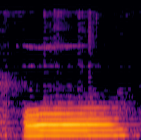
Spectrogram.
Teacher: इसका उच्चारण में हमें ह्रस्व स्वर से तिगुना समय लगता है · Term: प्लूत स्वर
